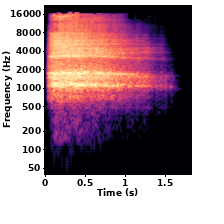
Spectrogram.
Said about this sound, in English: One more inhale, shoulders lift up, sense the muscles working, sense your shoulders lifting, and open your mouth, exhale and release.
